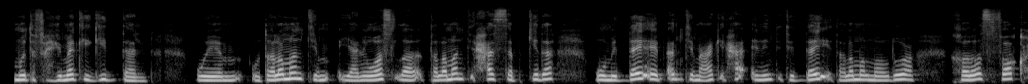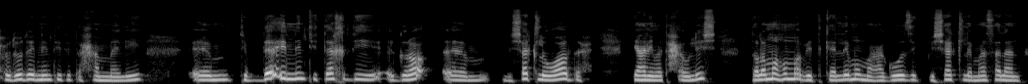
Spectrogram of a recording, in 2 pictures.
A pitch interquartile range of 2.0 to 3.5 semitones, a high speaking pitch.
Yes: average, 2.9 semitones; high, 210 Hz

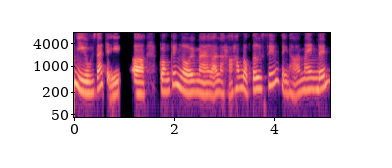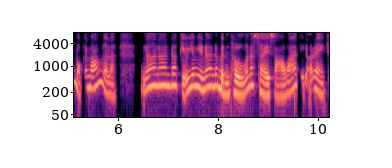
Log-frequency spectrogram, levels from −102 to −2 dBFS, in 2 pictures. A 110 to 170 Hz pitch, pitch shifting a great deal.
No: high, 235 Hz; wide, 7.0 semitones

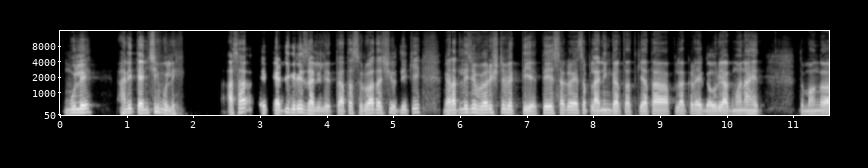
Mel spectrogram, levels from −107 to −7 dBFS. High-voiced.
No: low, 130 Hz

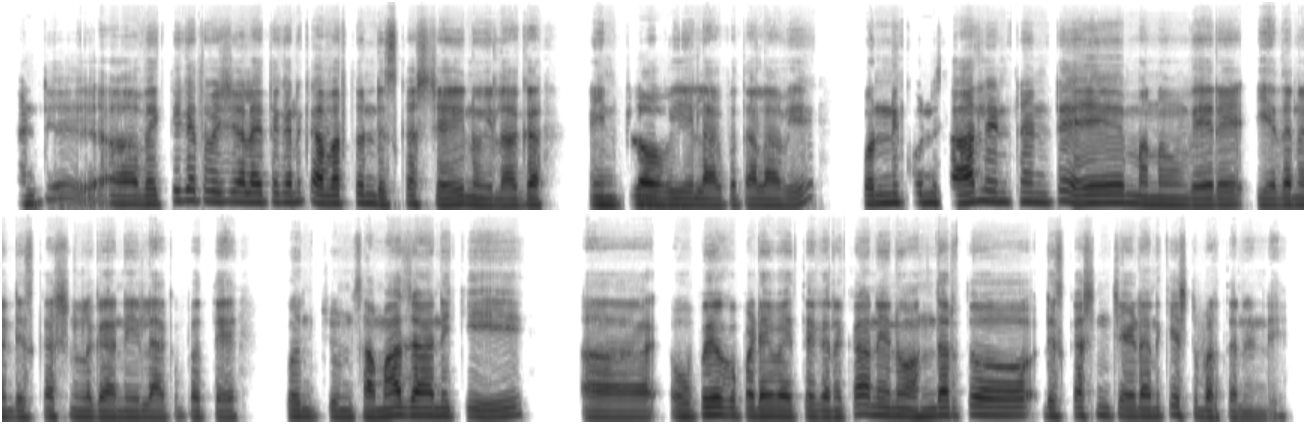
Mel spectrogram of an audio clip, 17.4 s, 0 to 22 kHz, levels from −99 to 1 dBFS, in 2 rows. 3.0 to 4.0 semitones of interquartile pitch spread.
Yes: average, 3.4 semitones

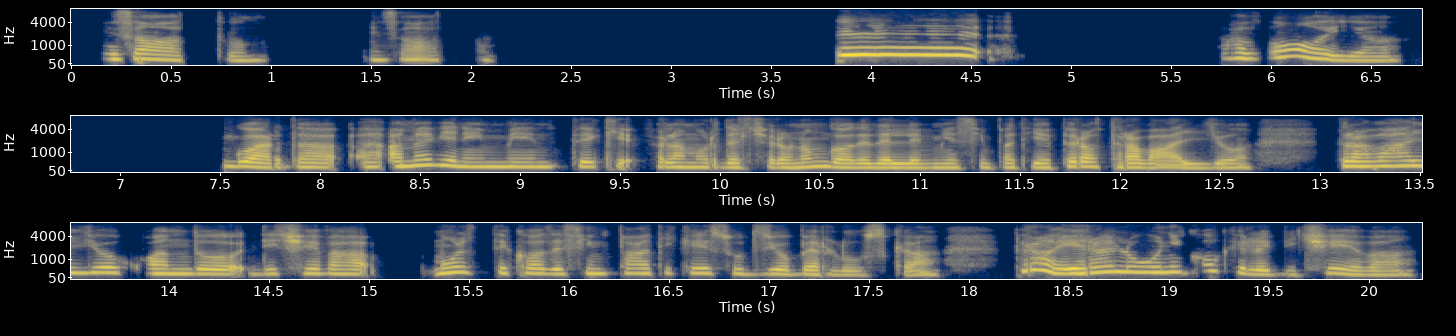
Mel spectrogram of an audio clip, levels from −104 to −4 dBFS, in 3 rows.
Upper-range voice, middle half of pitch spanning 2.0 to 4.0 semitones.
No: high, 205 Hz; average, 4.6 semitones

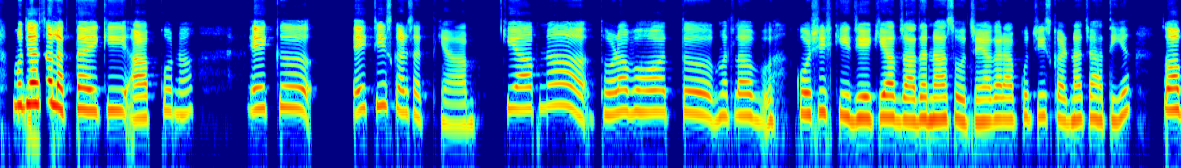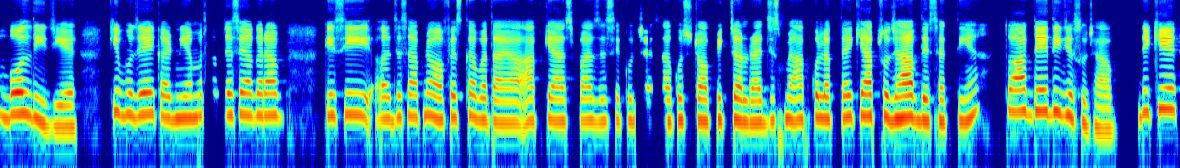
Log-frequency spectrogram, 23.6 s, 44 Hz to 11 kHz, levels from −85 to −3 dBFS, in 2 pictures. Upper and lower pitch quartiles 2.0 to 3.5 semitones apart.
No: average, 4.5 semitones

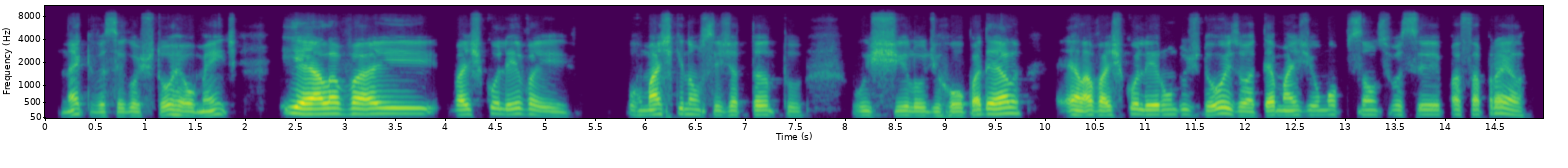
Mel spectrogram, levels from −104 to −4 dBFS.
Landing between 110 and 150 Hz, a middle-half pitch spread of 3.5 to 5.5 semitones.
Yes: low, 135 Hz; average, 3.9 semitones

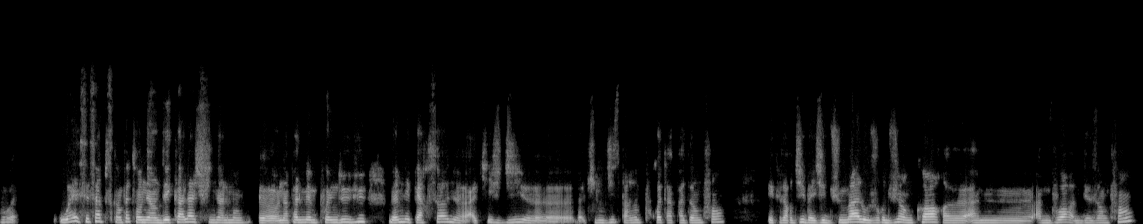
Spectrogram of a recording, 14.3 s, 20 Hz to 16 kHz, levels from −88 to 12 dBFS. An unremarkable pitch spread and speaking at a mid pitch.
Yes: average, 3.2 semitones; medium, 170 Hz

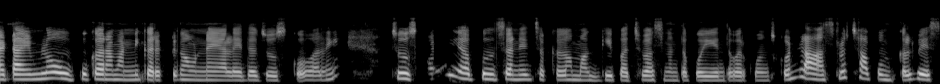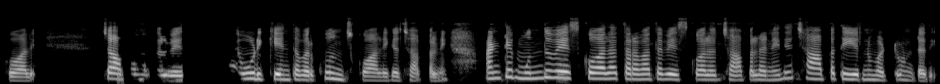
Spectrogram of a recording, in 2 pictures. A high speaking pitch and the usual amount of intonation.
Yes: high, 220 Hz; average, 3.4 semitones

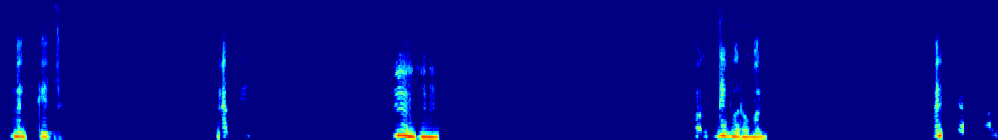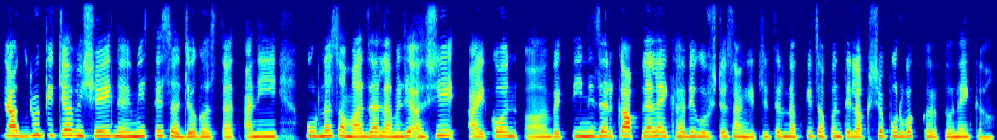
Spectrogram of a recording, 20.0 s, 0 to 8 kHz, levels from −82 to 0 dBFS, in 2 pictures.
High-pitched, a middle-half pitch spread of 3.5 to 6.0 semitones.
No: high, 240 Hz; average, 2.9 semitones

